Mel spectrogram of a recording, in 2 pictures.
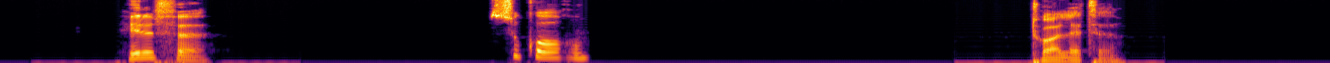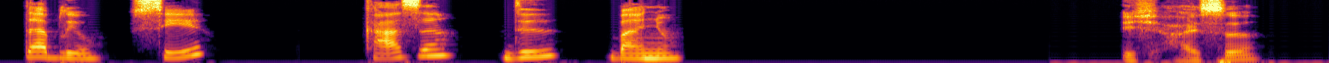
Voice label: portugiesisch

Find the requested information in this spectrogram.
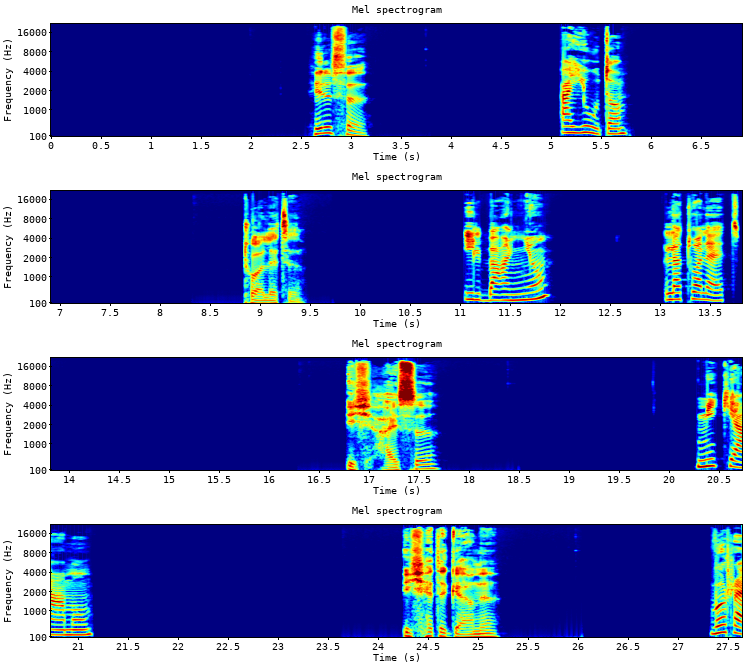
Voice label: italienisch

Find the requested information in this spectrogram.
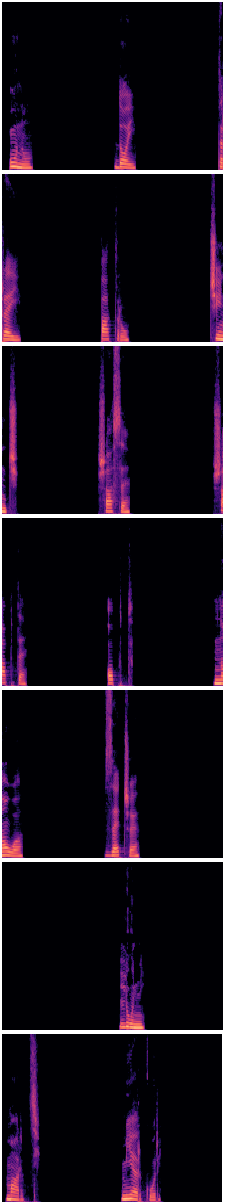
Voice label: rumaenisch

